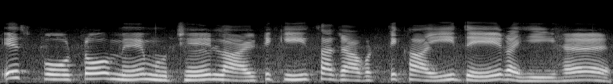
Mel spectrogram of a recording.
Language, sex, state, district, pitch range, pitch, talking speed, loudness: Hindi, female, Madhya Pradesh, Katni, 190-235 Hz, 215 Hz, 110 wpm, -12 LUFS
